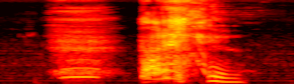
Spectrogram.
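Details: Nighttime sneezing keeping person awake: a sharp voiced inward gasp followed by one forceful explosive sneeze; single sneeze.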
